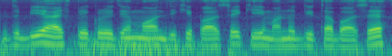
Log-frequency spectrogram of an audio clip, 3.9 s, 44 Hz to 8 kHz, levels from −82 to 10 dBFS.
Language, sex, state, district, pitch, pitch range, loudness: Nagamese, male, Nagaland, Dimapur, 115 Hz, 110-125 Hz, -16 LUFS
